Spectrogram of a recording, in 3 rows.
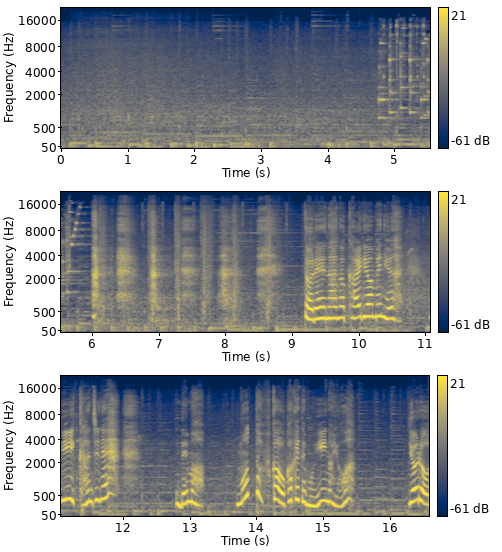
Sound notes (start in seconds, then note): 6.0 huff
